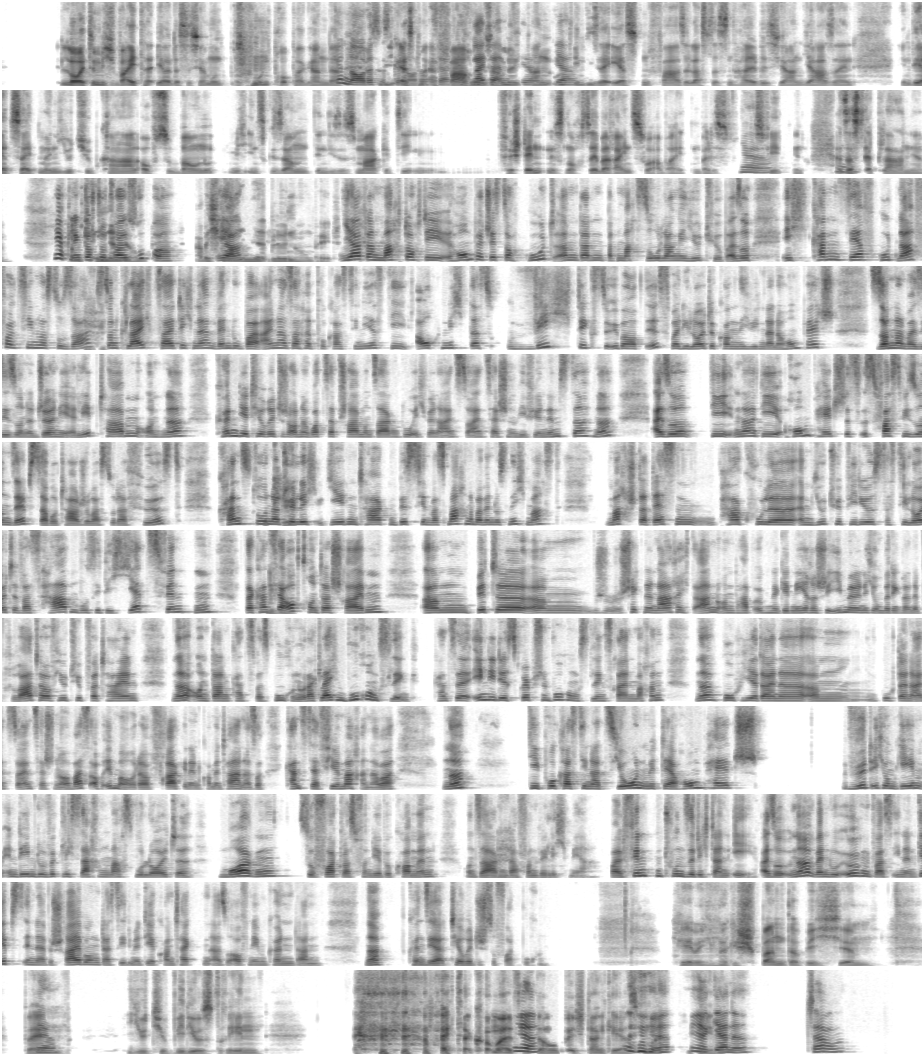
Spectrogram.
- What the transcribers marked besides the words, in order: laughing while speaking: "Mundpropaganda"; other background noise; stressed: "Wichtigste"; in English: "Journey"; in English: "Description"; chuckle; laughing while speaking: "weiterkomme"; laughing while speaking: "Ja"; unintelligible speech
- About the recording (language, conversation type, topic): German, advice, Wie blockiert Prokrastination deinen Fortschritt bei wichtigen Zielen?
